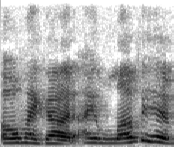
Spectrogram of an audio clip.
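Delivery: choked up, tearing up with emotion. Reacting to a book passage just read aloud, tearing up. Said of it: "I'm actually tearing up".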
